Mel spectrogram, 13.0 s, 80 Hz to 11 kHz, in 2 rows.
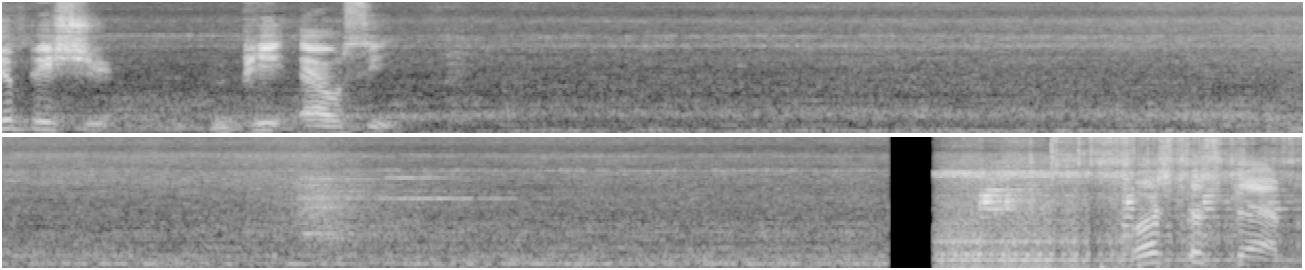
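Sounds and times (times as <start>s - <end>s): machine motors humming: 3.7s - 13.0s.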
